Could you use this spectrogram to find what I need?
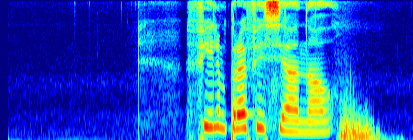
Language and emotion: Russian, neutral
